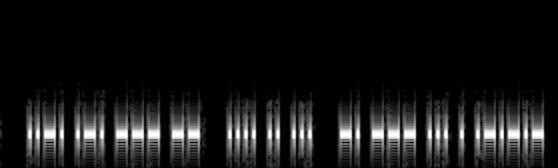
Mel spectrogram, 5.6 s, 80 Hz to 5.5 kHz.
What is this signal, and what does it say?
Morse code, heard as a keyed tone, about 30 wpm, 600 Hz. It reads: FROM HIS NOSE.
